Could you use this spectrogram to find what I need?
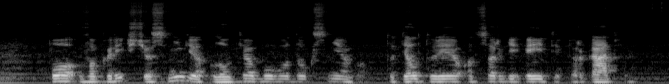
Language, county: Lithuanian, Vilnius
